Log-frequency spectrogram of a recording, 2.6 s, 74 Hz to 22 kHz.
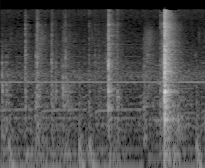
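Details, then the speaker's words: Amiga 500+ floppy drive: rapid dry ticks, five or six a second, then a sharper clack as the head seeks repeatedly without reading. Three disks all failed. "c'est le bruit caractéristique d'un lecteur qui ne fonctionne pas."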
